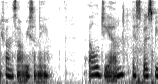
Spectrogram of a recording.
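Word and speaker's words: Elgyem: But LGM is supposed to be pronounced like LGM.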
